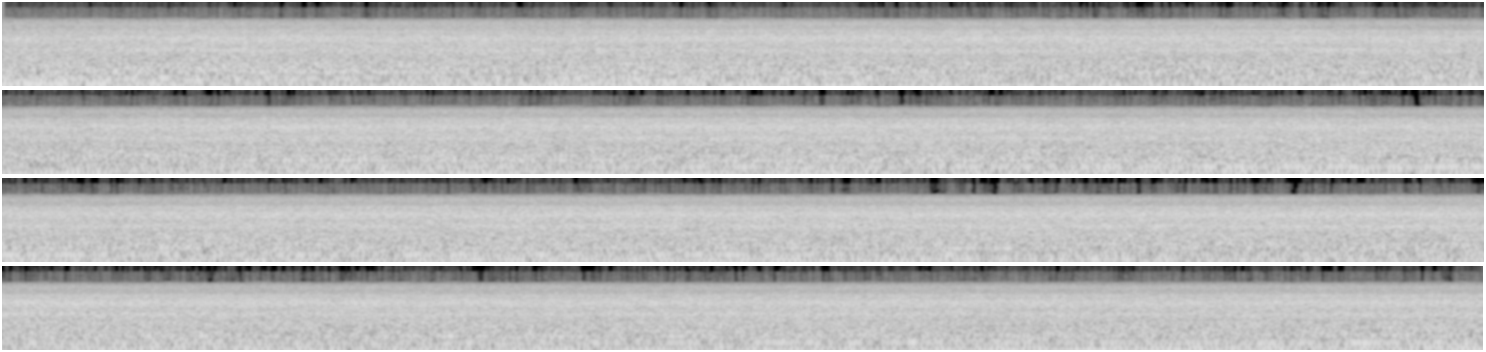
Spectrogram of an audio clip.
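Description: Semi truck's diesel engine running steadily close by, a loud low rumble with no change in pace.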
